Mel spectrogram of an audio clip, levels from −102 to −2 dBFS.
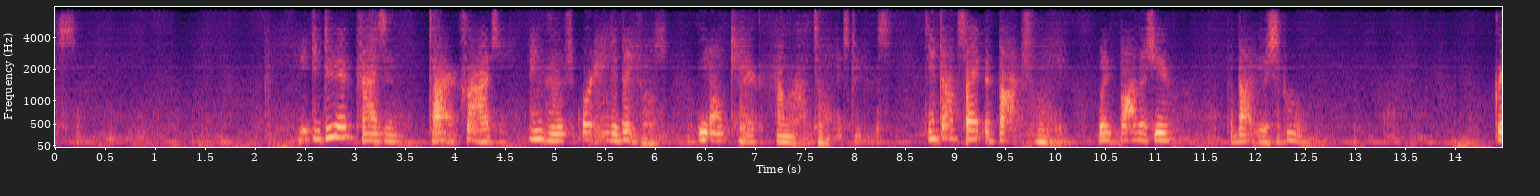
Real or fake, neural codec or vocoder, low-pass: fake; codec, 44.1 kHz, 0.9 kbps, DAC; 7.2 kHz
